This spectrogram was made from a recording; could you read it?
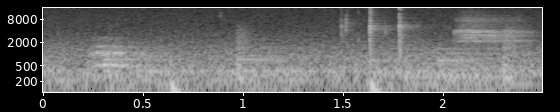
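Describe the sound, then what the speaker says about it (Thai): A neighbour's dog barks faintly at a distance, a few short yips over a steady indoor background with soft tapping like keyboard typing. "หมาข้างบ้านไม่เคยเห่าแล้วทำไมต้องมาเห่าตอนนี้"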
